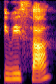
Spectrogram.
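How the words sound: It is pronounced the way people in Spain say it. The speaker is from Spain. "if you're from Spain, you say Ibiza"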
